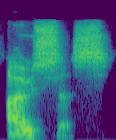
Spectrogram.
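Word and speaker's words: OSAS: Yeah, and that's again, that's what the once saved, always saved, we compress it into an acronym which we pronounce as OSIS.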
